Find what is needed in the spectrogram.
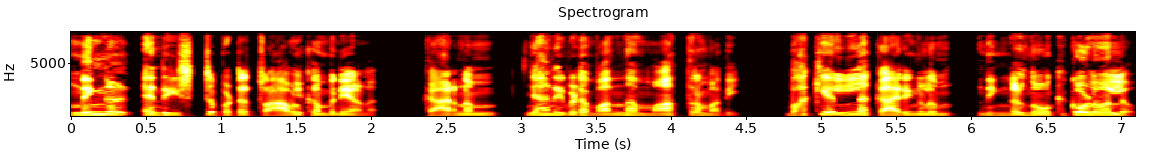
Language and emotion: Malayalam, happy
